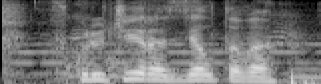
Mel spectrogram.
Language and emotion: Russian, neutral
